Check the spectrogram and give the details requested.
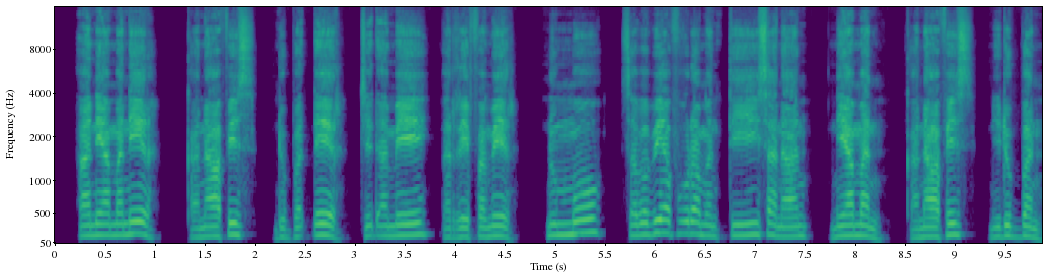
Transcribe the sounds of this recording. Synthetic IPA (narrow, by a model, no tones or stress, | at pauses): ʔɐnɪɐmɐneːɾɐ | kɐnaːfɪs | d̪ʊbːɐɗːe̞ːɾɐd͡ʒɛᶑɐme̞ːb̥ɐrːe̞ːfːɐme̞ːɾɐ | nʊmːo̞ː | sɐβɐbiːɐfuːɾɐmɐnt̪iːsɐnaːnː | ɪɐmɐn | kɐnaːfɪs | nɪd̪ʊbːɐn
